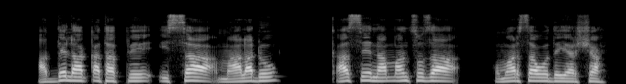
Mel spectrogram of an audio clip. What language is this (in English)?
Gamo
